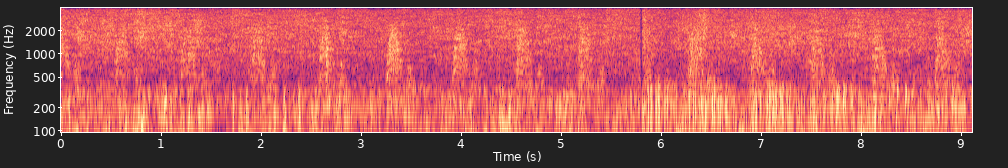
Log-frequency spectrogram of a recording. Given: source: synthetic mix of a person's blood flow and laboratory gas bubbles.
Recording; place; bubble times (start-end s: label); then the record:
Doppler ultrasound of blood flow; subclavian vein
no bubbles
From the record:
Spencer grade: 0 (complete lack of bubble signals)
